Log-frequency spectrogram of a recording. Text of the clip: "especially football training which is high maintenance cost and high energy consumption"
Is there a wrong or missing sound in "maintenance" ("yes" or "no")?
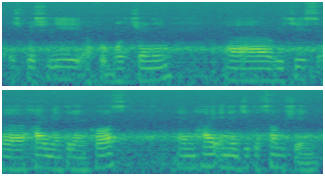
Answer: yes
